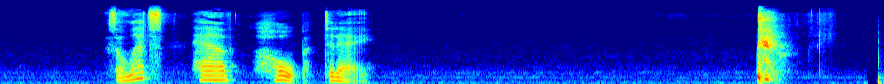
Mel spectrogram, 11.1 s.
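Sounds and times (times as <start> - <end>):
speech: 1.4 - 4.6
speaker throat clearing during a sermon recording: 9.5 - 9.9.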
